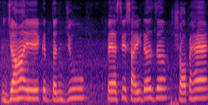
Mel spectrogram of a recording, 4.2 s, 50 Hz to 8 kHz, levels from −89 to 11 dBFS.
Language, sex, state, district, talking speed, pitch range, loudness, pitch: Hindi, female, Punjab, Kapurthala, 85 wpm, 220-260 Hz, -16 LUFS, 245 Hz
